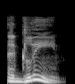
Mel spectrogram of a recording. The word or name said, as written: agleam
